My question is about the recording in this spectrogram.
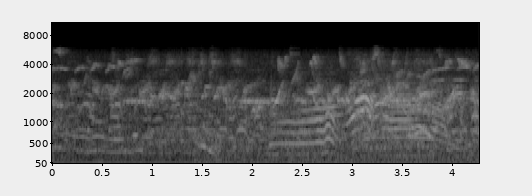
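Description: Many caged songbirds singing at once: a dense, overlapping chorus of short whistles, trills and chirps, a little louder about three seconds in.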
